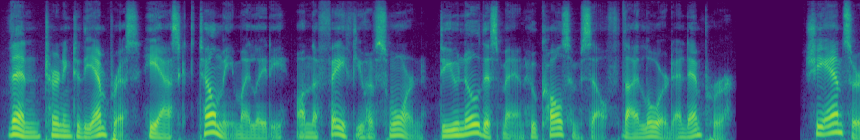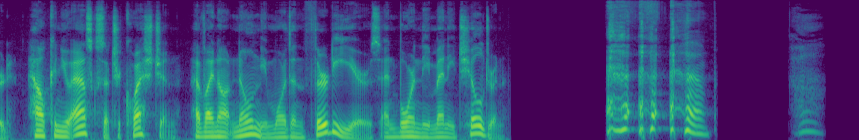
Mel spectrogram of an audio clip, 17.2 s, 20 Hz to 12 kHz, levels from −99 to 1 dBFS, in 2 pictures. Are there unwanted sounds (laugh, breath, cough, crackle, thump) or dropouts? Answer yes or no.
yes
